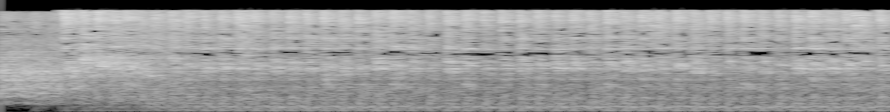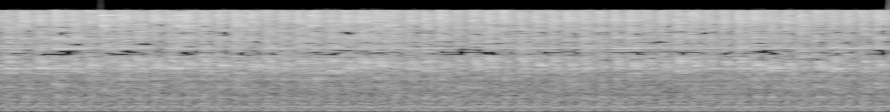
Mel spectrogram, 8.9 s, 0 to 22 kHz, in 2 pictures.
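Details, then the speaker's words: 1947 Farmall H tractor, cold start at zero degrees after sitting, a little throttle given: catches right away and settles into a steady, even chug with no knocks or misses. Normal idle after cold start. "she sounds good come on girl I pushed it up already"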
